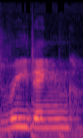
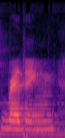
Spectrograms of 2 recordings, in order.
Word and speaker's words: Reading: pronounces this wrong um I was convinced it was reading um but once I moved to the UK I found out it's reading I don't think there is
